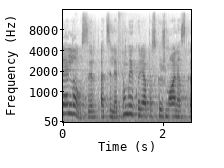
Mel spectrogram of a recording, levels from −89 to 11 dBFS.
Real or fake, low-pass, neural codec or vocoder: real; 14.4 kHz; none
